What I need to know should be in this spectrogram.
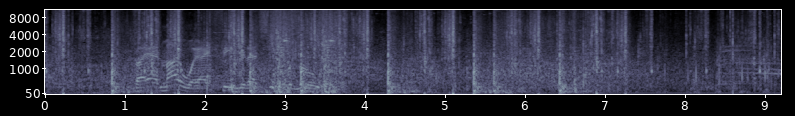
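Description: Guns fire in quick, sharp bursts.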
